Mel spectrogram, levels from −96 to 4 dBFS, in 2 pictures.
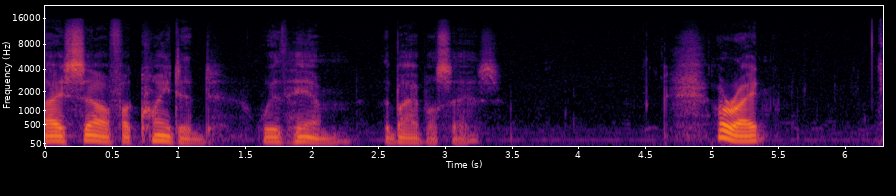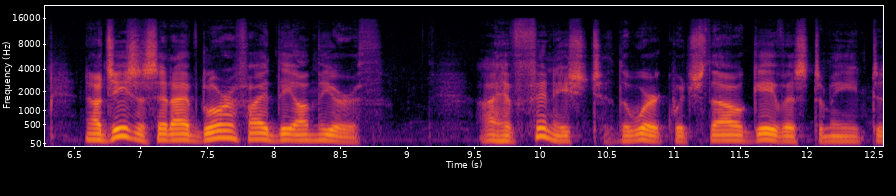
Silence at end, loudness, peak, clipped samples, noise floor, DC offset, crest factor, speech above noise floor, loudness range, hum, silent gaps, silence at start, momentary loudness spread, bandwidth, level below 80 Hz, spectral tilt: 0 s; -28 LUFS; -8 dBFS; under 0.1%; -70 dBFS; under 0.1%; 20 dB; 42 dB; 15 LU; none; none; 0 s; 20 LU; 15.5 kHz; -62 dBFS; -5.5 dB/octave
